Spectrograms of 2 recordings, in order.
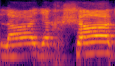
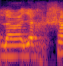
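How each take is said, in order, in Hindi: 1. आख़िरी स्वर लंबा है। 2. आख़िरी स्वर छोटा है। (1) "इसके आखिर में जो या है हरफ इल्लत" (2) "उसको गिरा देगा ये ला"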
